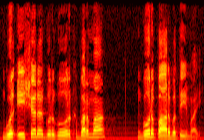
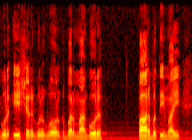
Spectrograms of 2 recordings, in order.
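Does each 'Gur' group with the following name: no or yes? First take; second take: yes; no. First: Pauses group each 'Gur' with the following name. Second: Pauses do not group 'Gur' with each name. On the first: The speaker calls it right. "ਇਹਦੇ ਵਿਸ਼ਰਾਮ ਏਦਾਂ ਲੱਗਣਗੇ" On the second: The speaker calls it wrong. "ਇਹਦਾ ਵਿਸ਼ਰਾਮ ਇਹ ਨਹੀਂ ਲੱਗੇਗਾ"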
